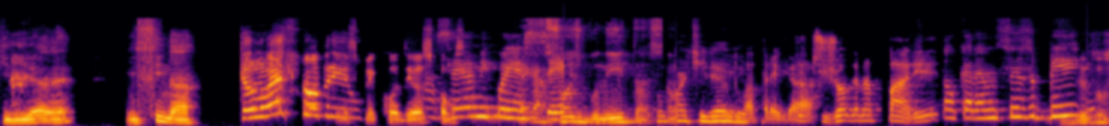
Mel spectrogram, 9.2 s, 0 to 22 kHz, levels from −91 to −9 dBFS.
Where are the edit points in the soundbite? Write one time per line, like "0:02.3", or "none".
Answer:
0:01.8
